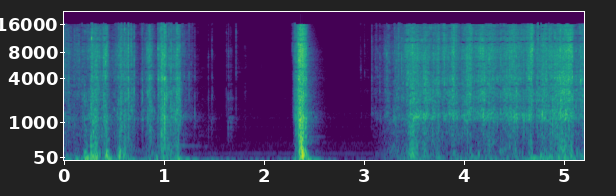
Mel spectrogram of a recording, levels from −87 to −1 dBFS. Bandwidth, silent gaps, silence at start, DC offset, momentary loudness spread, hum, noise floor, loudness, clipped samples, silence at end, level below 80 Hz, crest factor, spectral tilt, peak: 17 kHz; none; 0 s; under 0.1%; 12 LU; none; -65 dBFS; -20 LUFS; under 0.1%; 0 s; -38 dBFS; 24 dB; -1.5 dB/octave; 0 dBFS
